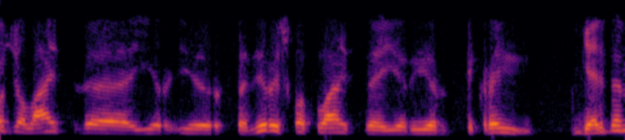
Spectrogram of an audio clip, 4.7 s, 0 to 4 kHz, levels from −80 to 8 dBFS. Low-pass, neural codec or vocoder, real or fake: 3.6 kHz; none; real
